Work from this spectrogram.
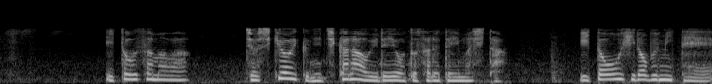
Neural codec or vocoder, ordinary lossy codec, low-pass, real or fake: none; none; 5.4 kHz; real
